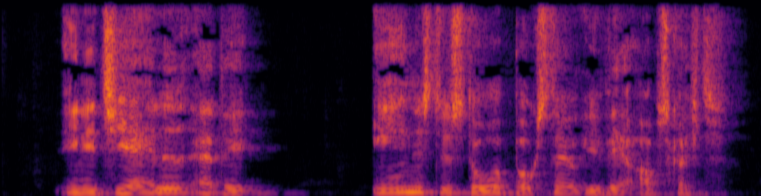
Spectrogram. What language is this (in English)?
Danish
